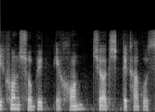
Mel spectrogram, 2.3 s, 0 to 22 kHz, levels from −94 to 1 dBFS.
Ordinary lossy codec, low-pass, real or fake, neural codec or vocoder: none; 7.2 kHz; fake; codec, 16 kHz, 1 kbps, FunCodec, trained on Chinese and English, 50 frames a second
